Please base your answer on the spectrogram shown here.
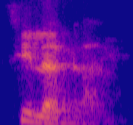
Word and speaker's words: coelacanth: In 1938, 3 years before I was born, a live coelacanth, this is the spelling by the pronunciation, coelacanth, okay?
